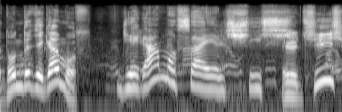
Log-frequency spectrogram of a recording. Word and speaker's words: LX: Llegamos a El Xix.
